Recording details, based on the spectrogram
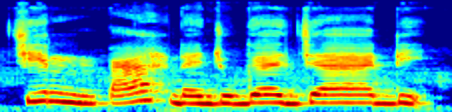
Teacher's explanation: Konsonan afrikat, ceh dan ceh. Kombinasi dari konsonan letupan dan juga gesek.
